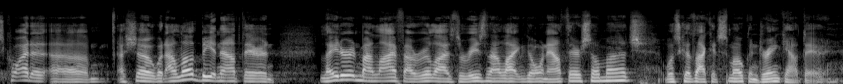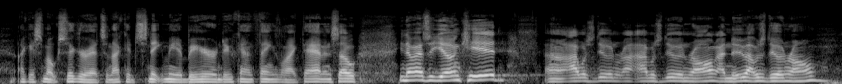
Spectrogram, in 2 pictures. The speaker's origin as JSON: {"language": "English", "town": "Joplin", "region": "Missouri", "country": "United States", "tie": "born or raised there", "said": "When I was homeless in my hometown, right at that same time, I would walk through parking lots in my hometown of Joplin, Missouri. I would walk through parking lots. Now, this is where I went to high school at."}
